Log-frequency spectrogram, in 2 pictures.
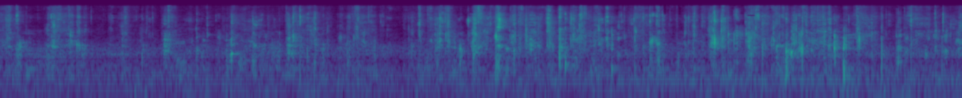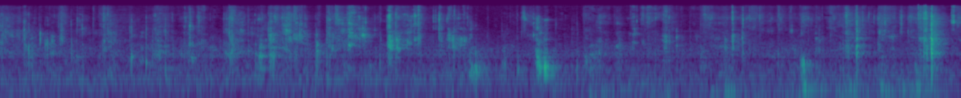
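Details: Siberian Husky eating cheese meat indoors, close up: dense crunchy biting and chewing clicks go on steadily for about nineteen seconds, with wet smacking between louder crunches.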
